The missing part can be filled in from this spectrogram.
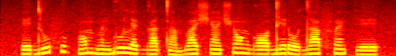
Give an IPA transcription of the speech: e˨du˨˦fu˦˨kɔ̃˨˦ bɛ̃˧ɡu˦lɛ˧ ɡa˧ tã˨ba˧ʃã˧ ʃɔ̃˦ɡɔ˧ de˦ɾo˧da˦ fɛ̃˦ ke˧

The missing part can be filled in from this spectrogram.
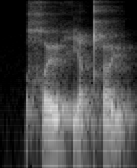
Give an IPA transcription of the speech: χøhiqʰy

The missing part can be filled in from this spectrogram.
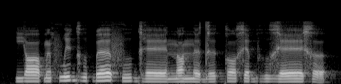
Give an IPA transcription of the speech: jɒːɓə̃fwɪɡʱu ɓɜ fuɡʱɛː nɒnɜ dəːkɔxɛ bʱuɣɛːxʌ

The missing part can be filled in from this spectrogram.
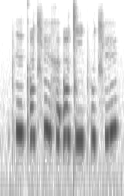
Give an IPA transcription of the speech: pʰɨːkʼõt͡ɕʰʉ xɵʔõ ǀiːpʰut͡ɕʰʉ

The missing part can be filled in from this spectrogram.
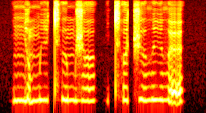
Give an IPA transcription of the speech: ɲə̰˧ mi˧cʰɨ˧mʒə˧ | cʰə˧t͡ʃɨ˧ ði˥ðɛ̰˧

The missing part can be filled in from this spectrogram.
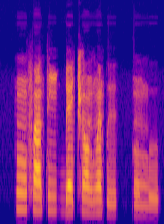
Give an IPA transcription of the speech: ũ˦fã˦ tiː˦ɡ͡bɛ˦t͡ʃɔ̃˦ ɡʷɛ̃˦pɨ˧ | kũ˨mu˨

